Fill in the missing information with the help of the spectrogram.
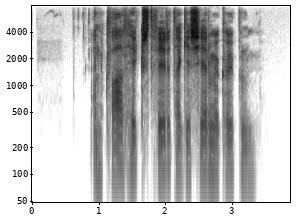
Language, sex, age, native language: Icelandic, male, 20-29, Icelandic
